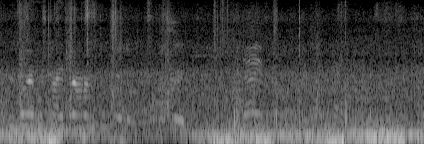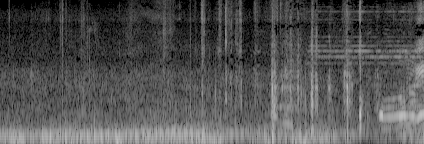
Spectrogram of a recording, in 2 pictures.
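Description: Low wind rumble on the microphone, then a few quick footfalls and a sharp knock just before the end: a cricket bat striking the ball.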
